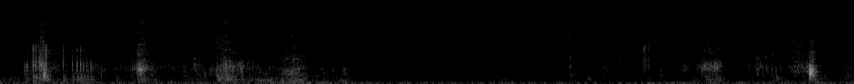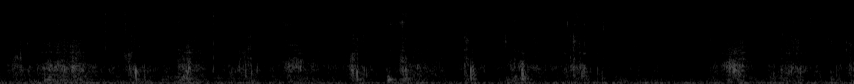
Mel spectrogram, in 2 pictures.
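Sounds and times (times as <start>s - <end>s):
dough squishing and rustling: 0.0s - 17.0s.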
